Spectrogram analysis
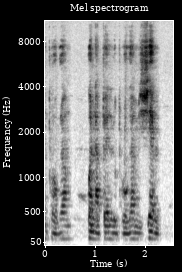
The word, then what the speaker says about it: JEME: y a un programme qu'on appelle le programme GEM. GEM s'écrit J-E-M-E.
